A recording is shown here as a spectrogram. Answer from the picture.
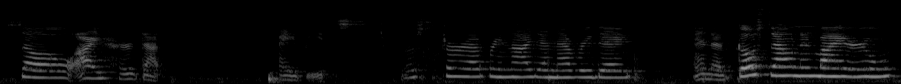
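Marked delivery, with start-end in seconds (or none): none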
